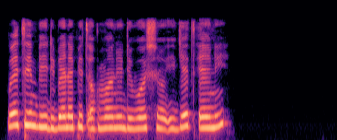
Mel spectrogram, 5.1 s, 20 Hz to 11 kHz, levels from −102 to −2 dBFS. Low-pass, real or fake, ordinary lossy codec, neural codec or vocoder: 7.2 kHz; fake; MP3, 64 kbps; codec, 16 kHz, 4 kbps, FreqCodec, larger model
